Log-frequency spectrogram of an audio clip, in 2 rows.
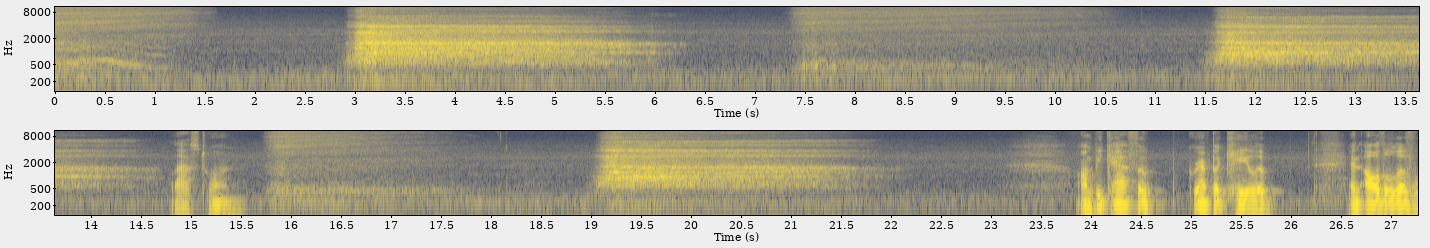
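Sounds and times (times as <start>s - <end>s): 
deep breaths in through the nose and out: 0.0s - 1.6s, 2.9s - 6.3s, 7.3s - 10.6s, 11.5s - 14.8s, 15.8s - 17.8s, 19.0s - 22.1s, 23.2s - 23.8s, 26.2s - 26.6s
speech: 14.9s - 16.0s, 24.0s - 25.9s, 26.6s - 27.2s.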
